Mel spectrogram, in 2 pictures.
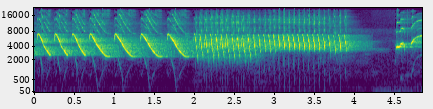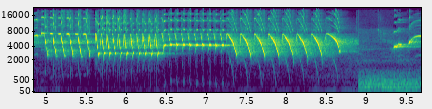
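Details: Canary singing nonstop 'gacor' song, a tutoring master for birds that have stopped singing. It opens with evenly spaced downward swoops, moves into a fast buzzy roll, breaks briefly, then resumes with trills and slurred notes.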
